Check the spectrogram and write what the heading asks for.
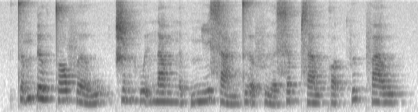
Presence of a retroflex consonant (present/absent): absent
